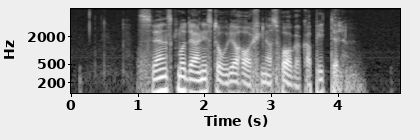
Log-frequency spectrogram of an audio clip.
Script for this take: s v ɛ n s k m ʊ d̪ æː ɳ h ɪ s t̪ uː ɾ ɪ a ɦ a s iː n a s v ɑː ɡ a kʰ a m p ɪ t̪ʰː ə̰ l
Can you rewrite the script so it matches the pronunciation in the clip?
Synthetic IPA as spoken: s v ɛ n s k m ʊ d̪ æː ɳ h ɪ s t̪ uː ɾ ɪ a ɦ a ʂ iː n a s v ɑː ɡ a kʰ a p ɪ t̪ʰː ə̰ l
